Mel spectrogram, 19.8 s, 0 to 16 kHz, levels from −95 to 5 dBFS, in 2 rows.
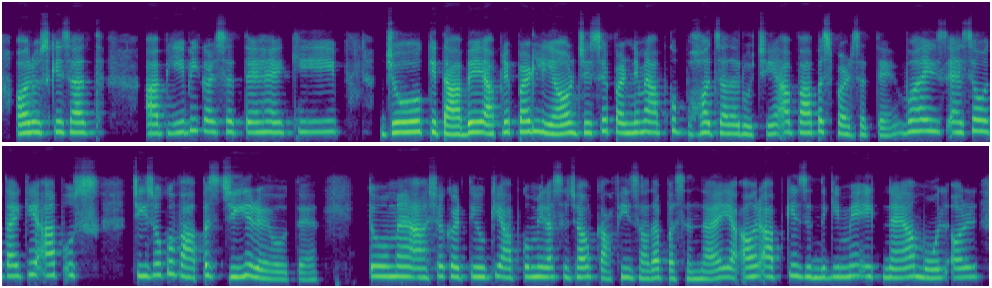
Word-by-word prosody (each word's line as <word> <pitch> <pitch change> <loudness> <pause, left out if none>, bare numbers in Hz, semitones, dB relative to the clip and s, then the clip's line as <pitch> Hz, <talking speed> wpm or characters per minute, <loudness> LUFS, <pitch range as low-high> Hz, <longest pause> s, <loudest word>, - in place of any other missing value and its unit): और 250 +2 +6
उसके 275 +1 +1
साथ 260 -1 0 0.4
आप 240 0 +2
ये 255 +2 -2
भी 310 +3 -2
कर 285 -3 -1
सकते 270 0 -2
हैं 265 0 +1
कि, 275 +1 -6 0.4
जो 265 +4 +6
किताबें 255 +1 +6
आपने 235 +3 +3
पढ़ 275 0 +6
ली 270 -4 +3
हैं 225 - +4
और 245 +3 +5
जिसे 255 +3 +1
पढ़ने 255 0 +3
में 275 +1 +2
आपको 260 +3 -2
बहुत 250 +3 -1
ज़्यादा 235 -2 0
रूचि 215 +2 -4
है 235 - -1
आप 270 0 -1
वापस 265 +2 +2
पढ़ 220 -3 0
सकते 200 0 -7
हैं। 205 +5 -10
वह 290 +1 +2
इस 290 -2 -2
ऐसा 265 +2 0
होता 285 -2 +1
है 275 - 0
कि 315 - +1 0.2
आप 295 - -17
उस 295 -2 -4 0.5
चीज़ों 280 +1 0
को 330 +2 -3
वापस 260 +2 0
जी 250 +3 +2
रहे 235 -4 +2
होते 190 -1 -8
हैं। 185 +1 -12 0.5
तो 265 0 +2
मैं 260 0 +2
आशा 240 +1 0
करती 255 -1 -2
हूँ 250 0 +2
कि 275 - -2
आपको 235 +2 -4
मेरा 255 -1 +1
सुझाव 245 0 -1
काफ़ी 215 +4 -4
ज़्यादा 215 -1 -2
पसंद 205 -1 -4
आए, 200 +4 0
या 240 -2 -1
और 255 +2 +2
आपकी 260 +2 -2
ज़िन्दगी 250 -1 -2
में 260 +2 -1
एक 260 -1 -5
नया 235 +2 0
मोल 230 -2 -2
और 245 +2 -2
255 Hz, 205 wpm, -22 LUFS, 235-270 Hz, 0.5 s, और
